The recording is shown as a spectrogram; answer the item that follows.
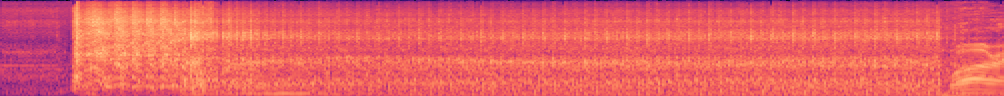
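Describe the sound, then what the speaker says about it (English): A pickup truck engine cranks briefly and catches, then settles into a steady, close rumbling idle as it warms up, with a voice starting to talk at the very end. "we're in the truck letting it warm up a little bit"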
